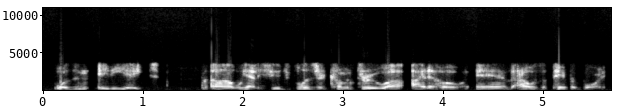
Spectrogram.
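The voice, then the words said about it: Choked-up, emotional voice. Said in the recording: “I get a little choked up, I'm sorry”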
